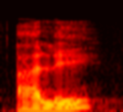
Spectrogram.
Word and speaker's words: aller: Here you've got aller, aller, even if you've got the final E, you don't pronounce it. Aller, even if you've got the S. Aller, even if you've got this ES.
